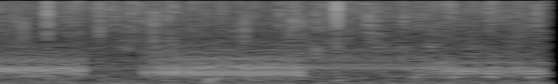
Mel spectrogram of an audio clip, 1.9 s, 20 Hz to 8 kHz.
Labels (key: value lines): label: biophony, croak
recorder: SoundTrap 500

label: biophony
recorder: SoundTrap 500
